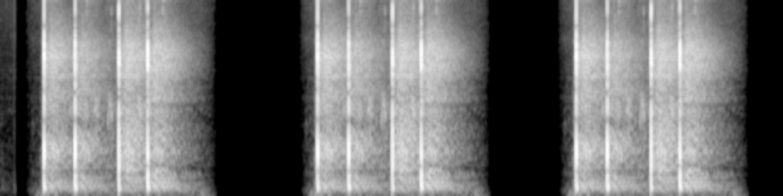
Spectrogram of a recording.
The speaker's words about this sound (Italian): Fa così. Fa lo stesso rumore delle scarpe sulla pietra qui sotto. Senti un po'.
